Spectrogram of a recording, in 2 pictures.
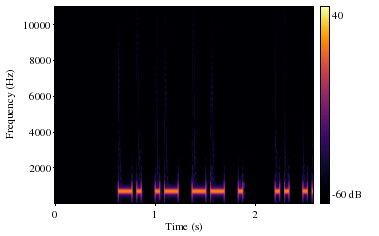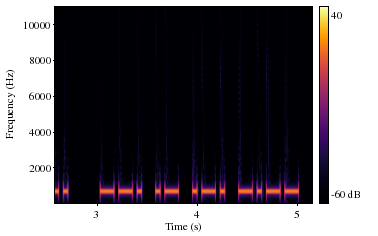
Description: Morse code, heard as a keyed tone, about 26 wpm, 700 Hz. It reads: NAME IS GARY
